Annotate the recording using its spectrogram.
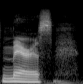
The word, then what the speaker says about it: Meross: It's spelled M-E-R-O-S-S, but it's pronounced Maris.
